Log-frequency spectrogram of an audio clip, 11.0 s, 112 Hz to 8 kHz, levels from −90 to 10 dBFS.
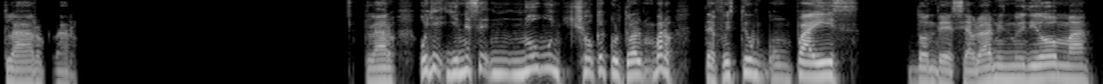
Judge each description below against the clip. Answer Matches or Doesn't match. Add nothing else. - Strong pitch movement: Matches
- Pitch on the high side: Doesn't match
